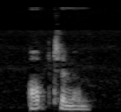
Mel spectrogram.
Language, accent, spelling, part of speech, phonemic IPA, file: English, Southern England, optimum, noun / adjective, /ˈɒptɪməm/, LL-Q1860 (eng)-optimum.wav
- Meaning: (noun) The best or most favorable condition, or the greatest amount or degree possible under specific sets of comparable circumstances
